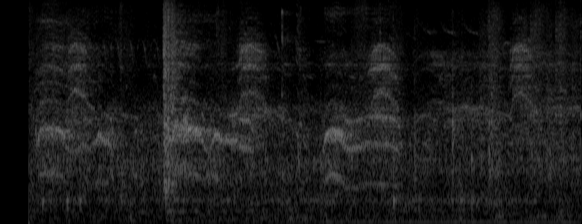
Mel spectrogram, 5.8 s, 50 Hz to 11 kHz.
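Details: Black-winged stilt at Slimbridge WWT, Gloucestershire, 23 April 2017, giving harsh, nasal yelping calls repeated roughly once a second over a faint steady background hum.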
